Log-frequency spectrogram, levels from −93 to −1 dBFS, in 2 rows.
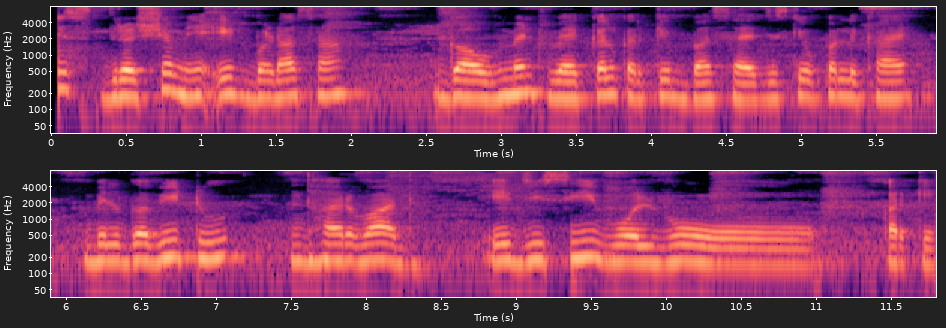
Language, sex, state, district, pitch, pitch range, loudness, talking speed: Hindi, female, Bihar, Samastipur, 170 Hz, 160-180 Hz, -22 LUFS, 115 wpm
